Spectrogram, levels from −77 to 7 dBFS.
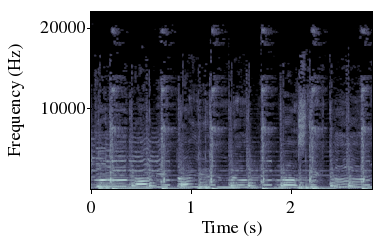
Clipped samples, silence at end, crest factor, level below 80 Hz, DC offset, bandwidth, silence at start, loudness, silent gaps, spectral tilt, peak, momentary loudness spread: under 0.1%; 0 s; 16 dB; -22 dBFS; under 0.1%; over 20 kHz; 0 s; -17 LUFS; none; -5 dB/octave; 0 dBFS; 5 LU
